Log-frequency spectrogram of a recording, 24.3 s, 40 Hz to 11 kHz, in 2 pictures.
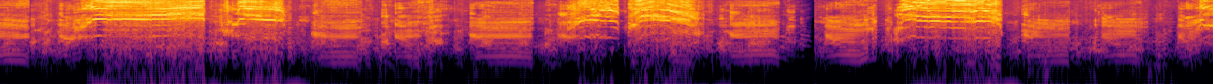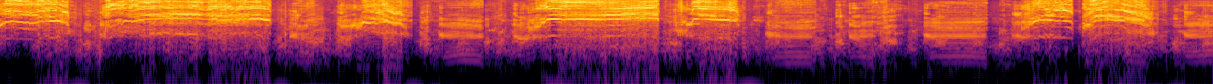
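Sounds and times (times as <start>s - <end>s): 
young piglet screaming in high squeals: 0.0s - 24.2s.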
